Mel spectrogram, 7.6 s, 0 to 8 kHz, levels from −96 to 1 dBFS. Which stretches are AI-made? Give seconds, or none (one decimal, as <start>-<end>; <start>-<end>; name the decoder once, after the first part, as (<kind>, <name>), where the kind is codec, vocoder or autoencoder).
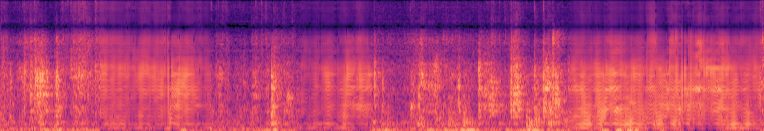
1.0-2.1 (vocoder, BigVGAN v2); 3.0-3.7; 5.7-7.6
